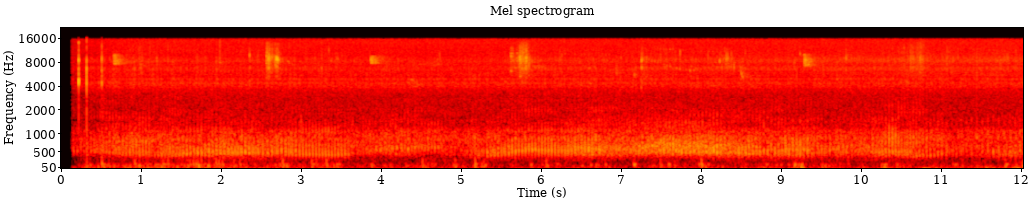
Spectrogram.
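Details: A congregation of common frogs breeding in a ditch in Argyll in February 2018. Their chorus is a continuous low purring croak from many overlapping callers, swelling and easing in waves, with faint sharp clicks above.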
